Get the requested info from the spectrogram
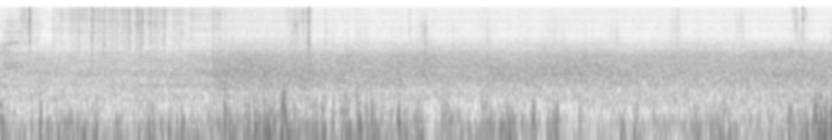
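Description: Wind rumbling and buffeting across a phone microphone outdoors, an uneven rushing noise with low thumps and some rustling.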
